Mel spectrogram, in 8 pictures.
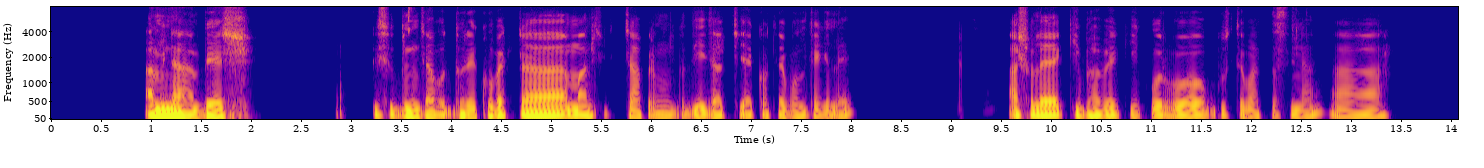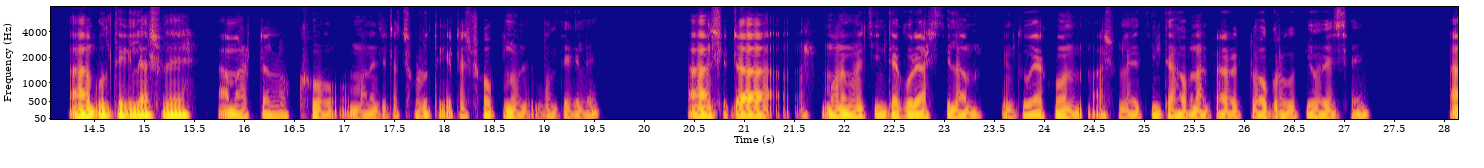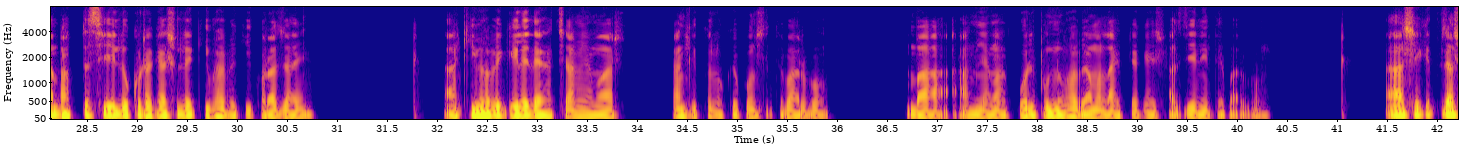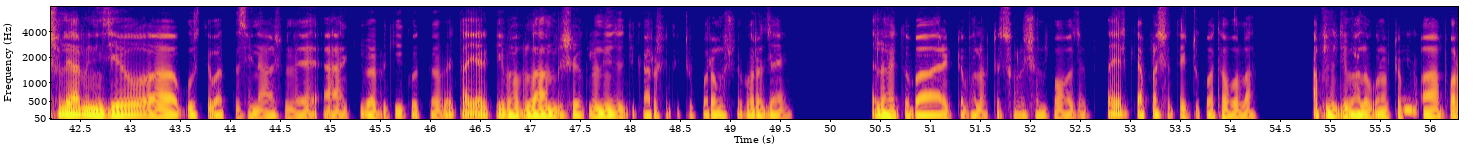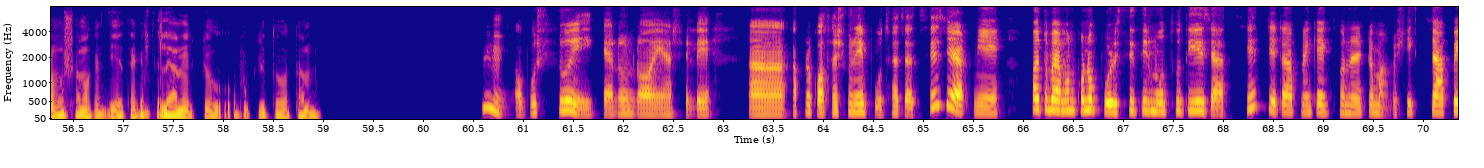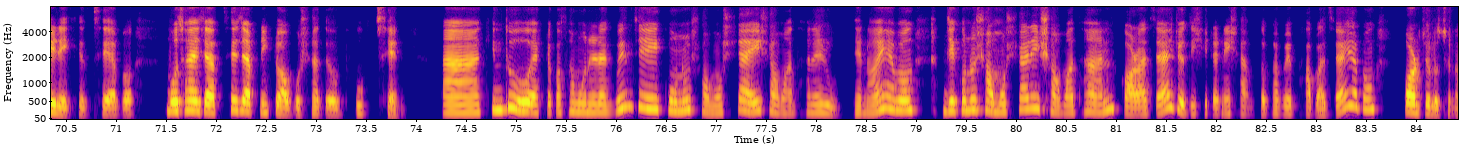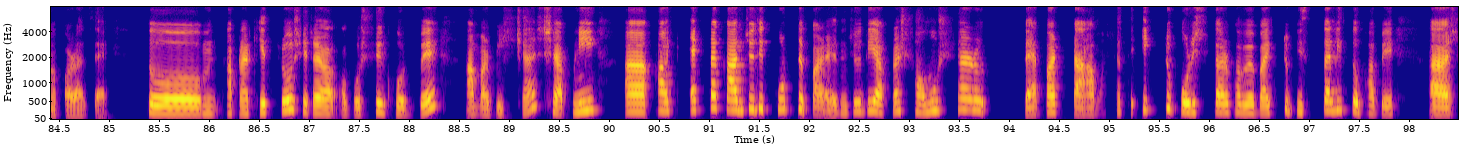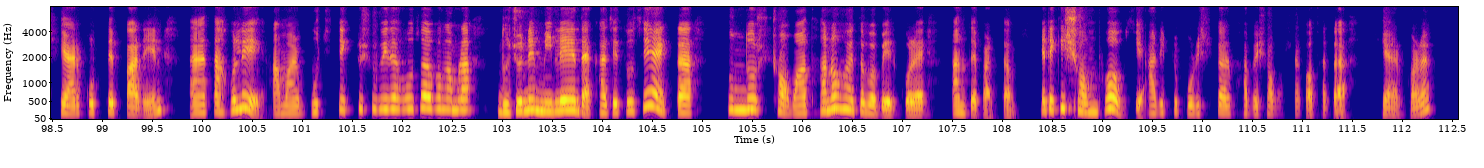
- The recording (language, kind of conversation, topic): Bengali, advice, আমি কীভাবে বড় লক্ষ্যকে ছোট ছোট ধাপে ভাগ করে ধাপে ধাপে এগিয়ে যেতে পারি?
- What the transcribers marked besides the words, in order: tapping; in English: "solution"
